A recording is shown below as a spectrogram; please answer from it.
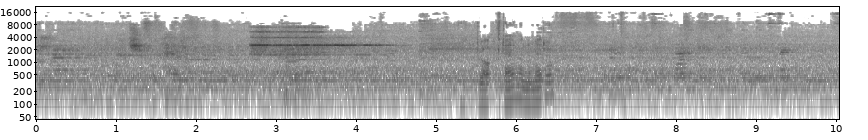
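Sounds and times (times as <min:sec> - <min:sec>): steady high electronic tone: 0:02.7 - 0:04.5.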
